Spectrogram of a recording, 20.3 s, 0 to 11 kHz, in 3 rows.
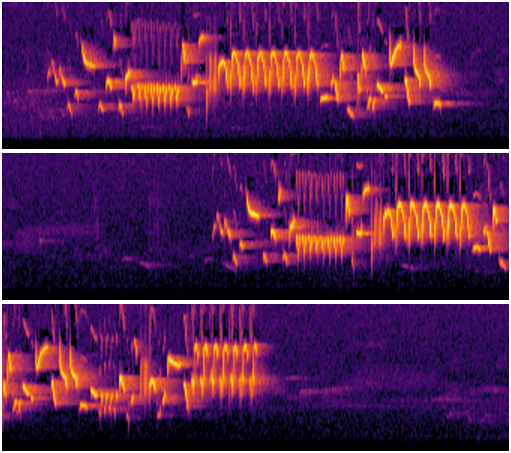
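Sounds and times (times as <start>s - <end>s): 
Eurasian wren Troglodytes troglodytes singing: 0.6s - 5.9s, 9.6s - 17.0s.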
